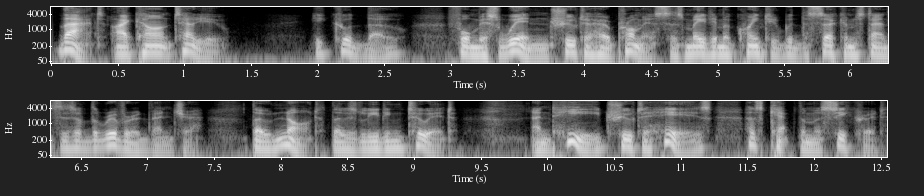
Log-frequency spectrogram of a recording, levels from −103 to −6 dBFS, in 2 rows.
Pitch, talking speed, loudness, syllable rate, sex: 95 Hz, 200 wpm, -28 LUFS, 5.4 syllables/s, male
